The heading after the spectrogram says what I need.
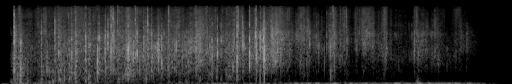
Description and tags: Crumpling a paper sheet.
Recorded with Oktava-102 microphone and Behringer UB1202 mixer.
